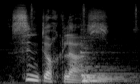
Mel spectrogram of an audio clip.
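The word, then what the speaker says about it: Sinterklaas: des cadeaux aux enfants au Pays-Bas Saint-Nicolas se prononce sinter class et lorsque les Néerlandais traversent l'Atlantique au 17e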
